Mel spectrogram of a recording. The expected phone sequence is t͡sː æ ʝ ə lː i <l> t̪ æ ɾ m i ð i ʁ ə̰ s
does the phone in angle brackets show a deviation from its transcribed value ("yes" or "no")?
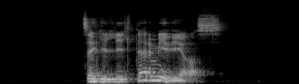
no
